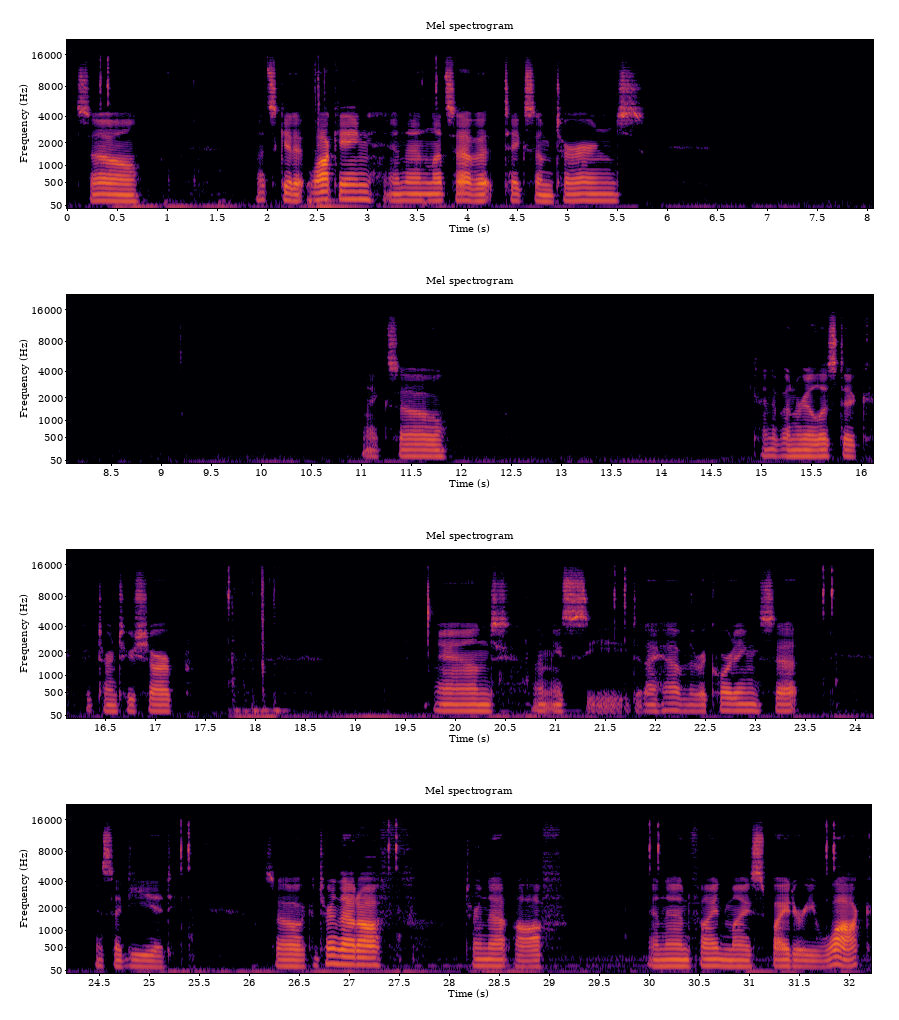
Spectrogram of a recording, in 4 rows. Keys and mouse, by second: 1.0 middle click, 2.5 shift+space, 3.7-17.8 shift+drag, 18.1 shift+space, 21.6 right click, 25.3 click, 27.4 click, 30.0-31.9 drag.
